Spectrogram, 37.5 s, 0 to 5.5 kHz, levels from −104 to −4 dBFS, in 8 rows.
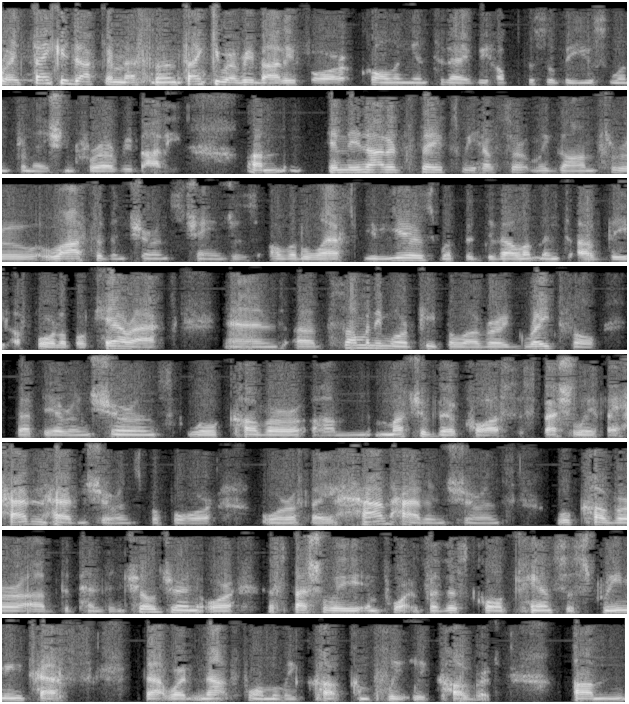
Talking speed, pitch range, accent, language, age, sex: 165 wpm, 120-135 Hz, American, English, 50-69, male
